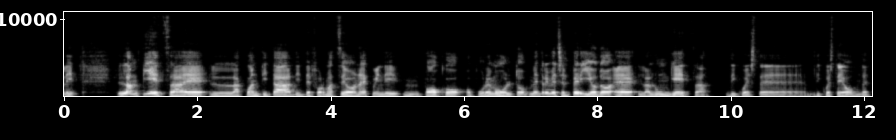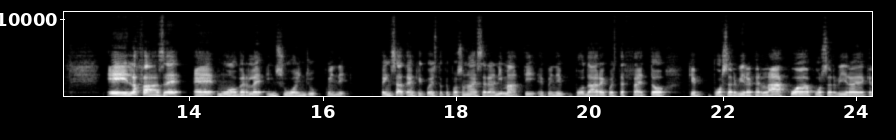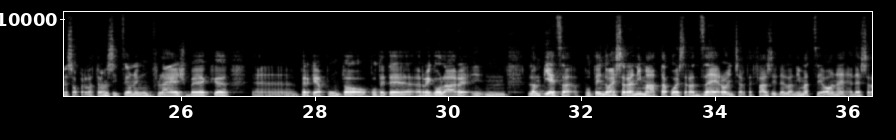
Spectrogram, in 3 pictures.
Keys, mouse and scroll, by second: 1.1-6.6 shift+drag, 7.8-12.2 shift+drag, 13.4-26.6 drag, 30.4-36.3 drag.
